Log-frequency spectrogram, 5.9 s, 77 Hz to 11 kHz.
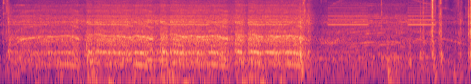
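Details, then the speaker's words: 2008 Subaru WRX bought non-running, first start attempt: starter whirs with uneven, sluggish chugging for four seconds, never catches; owner suspects low compression, possibly fuel or spark. Slow crank, no start. "Yeah, it sounds like low compression. It sounds like it wants to go."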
